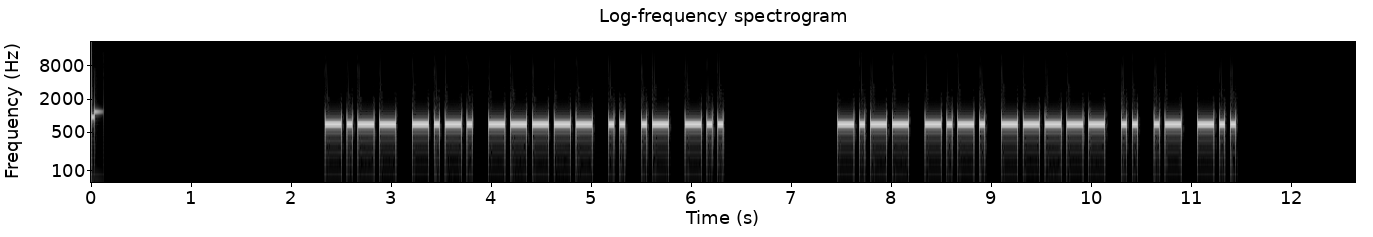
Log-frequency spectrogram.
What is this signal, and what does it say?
Morse code, heard as a keyed tone, about 22 wpm, 700 Hz. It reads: YC0IAD YC0IAD
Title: DXCC-100 Call Signs - 6 Characters - Repeated 2x - 22wpm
